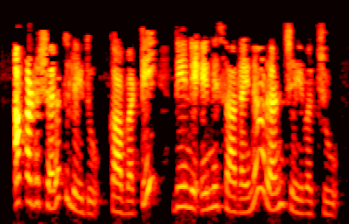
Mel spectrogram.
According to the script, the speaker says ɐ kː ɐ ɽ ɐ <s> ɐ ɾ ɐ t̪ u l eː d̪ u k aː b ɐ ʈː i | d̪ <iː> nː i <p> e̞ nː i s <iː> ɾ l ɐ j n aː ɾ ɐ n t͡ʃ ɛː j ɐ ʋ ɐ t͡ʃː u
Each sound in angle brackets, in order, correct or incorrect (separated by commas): incorrect, correct, incorrect, incorrect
